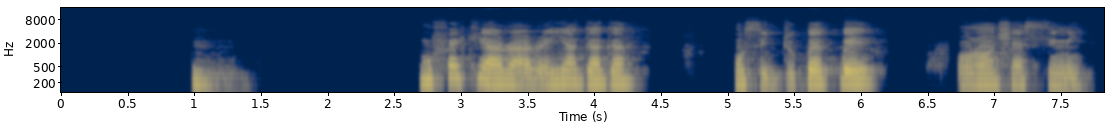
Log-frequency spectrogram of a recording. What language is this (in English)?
Yoruba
